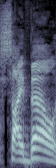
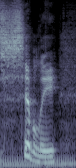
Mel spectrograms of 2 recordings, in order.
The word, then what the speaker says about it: Sibylle: I looked up how to say it, and it's not Cybele, it's Sibylle, which is, I mean, it's fine.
